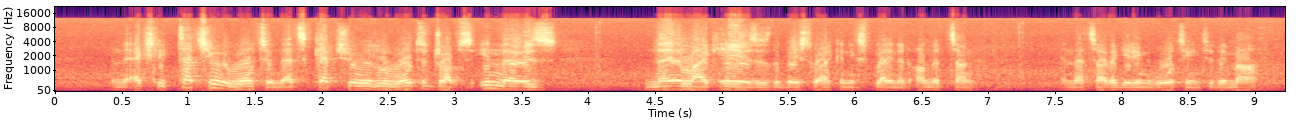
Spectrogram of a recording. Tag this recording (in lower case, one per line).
speech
